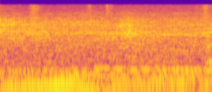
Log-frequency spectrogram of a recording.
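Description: Steady low mechanical hum of a motor or engine running, holding one even pitch.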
